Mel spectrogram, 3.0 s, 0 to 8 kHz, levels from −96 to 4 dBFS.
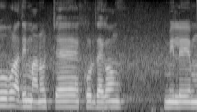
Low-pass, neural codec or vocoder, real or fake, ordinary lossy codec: none; none; real; none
